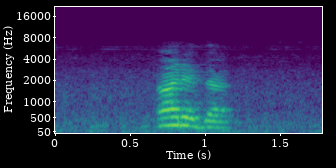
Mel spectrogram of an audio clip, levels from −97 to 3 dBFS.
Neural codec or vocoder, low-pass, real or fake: none; 7.2 kHz; real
